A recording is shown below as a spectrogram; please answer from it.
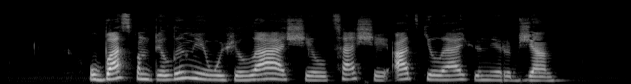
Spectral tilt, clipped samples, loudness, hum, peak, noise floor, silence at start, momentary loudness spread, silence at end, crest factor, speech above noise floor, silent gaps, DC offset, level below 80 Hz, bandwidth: -4 dB/octave; under 0.1%; -23 LUFS; none; -2 dBFS; -72 dBFS; 0.9 s; 13 LU; 0.75 s; 22 dB; 49 dB; none; under 0.1%; -80 dBFS; 11.5 kHz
